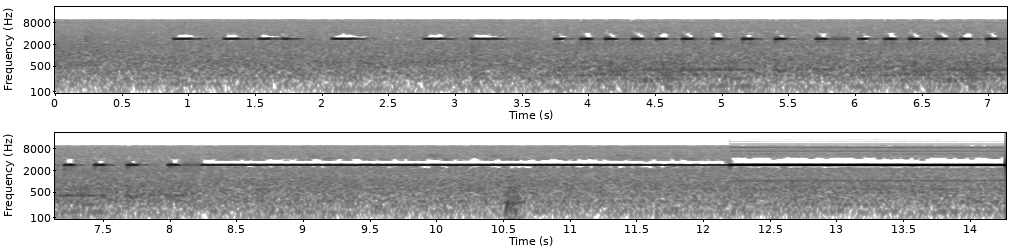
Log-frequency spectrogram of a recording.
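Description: Small piezo buzzer powered by a homemade lime-juice battery, giving a high single-pitched beep. It comes first in irregular short bursts, then about four to five beeps a second as the lead is tapped on and off the contact. About eight seconds in it settles into a steady tone once the connection is held, and about twelve seconds in the tone jumps clearly louder, with the buzzer now run from the lemon-juice battery.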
